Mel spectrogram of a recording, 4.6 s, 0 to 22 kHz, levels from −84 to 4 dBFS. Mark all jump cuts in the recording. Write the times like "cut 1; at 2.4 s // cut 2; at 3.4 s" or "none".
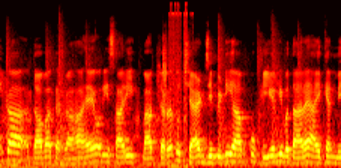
cut 1; at 1.8 s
